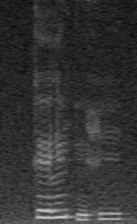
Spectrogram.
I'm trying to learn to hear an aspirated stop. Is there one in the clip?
no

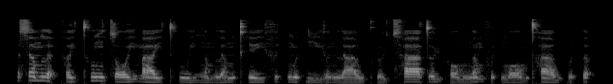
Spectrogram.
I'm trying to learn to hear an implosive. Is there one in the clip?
no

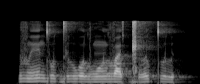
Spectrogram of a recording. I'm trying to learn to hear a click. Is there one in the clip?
yes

